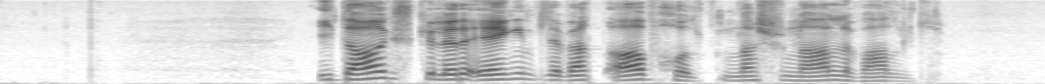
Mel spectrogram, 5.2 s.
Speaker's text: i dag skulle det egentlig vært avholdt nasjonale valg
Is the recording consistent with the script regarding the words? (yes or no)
yes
